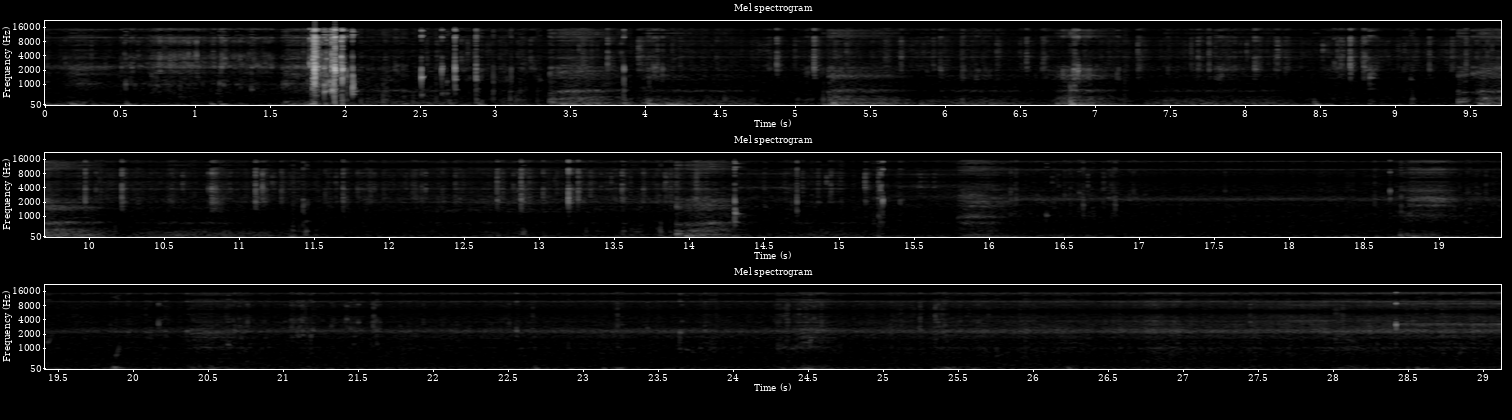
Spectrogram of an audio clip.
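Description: Sea water sloshing and gurgling around a diver's waterproof camera at the surface, in irregular surges with a few sharp knocks. About twelve seconds in it turns much quieter as the camera goes under water, with a faint steady high hum.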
